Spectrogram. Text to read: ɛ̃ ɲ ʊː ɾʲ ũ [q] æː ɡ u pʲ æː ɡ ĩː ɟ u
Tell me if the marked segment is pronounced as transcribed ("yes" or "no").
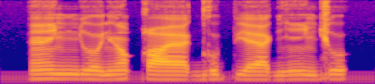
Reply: yes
